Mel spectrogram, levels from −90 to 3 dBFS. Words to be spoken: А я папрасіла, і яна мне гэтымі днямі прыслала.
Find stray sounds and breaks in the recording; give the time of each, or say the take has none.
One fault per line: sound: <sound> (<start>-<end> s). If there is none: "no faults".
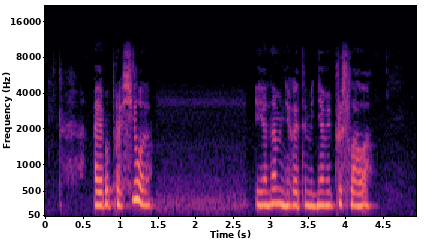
no faults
